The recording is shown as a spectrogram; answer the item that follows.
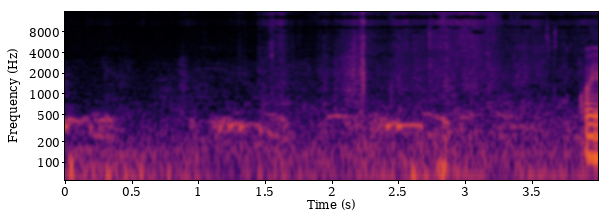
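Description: Domestic pigeons cooing: several low, warbling coos one after another.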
